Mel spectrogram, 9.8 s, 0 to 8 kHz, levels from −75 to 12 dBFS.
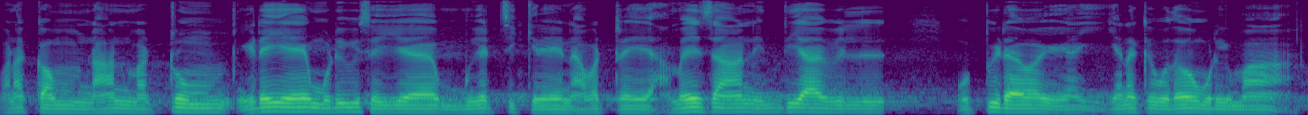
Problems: background sounds at intervals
